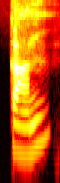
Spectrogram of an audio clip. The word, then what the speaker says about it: 間: hiragana G which is hour or oock now can is a new this is a new kanji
